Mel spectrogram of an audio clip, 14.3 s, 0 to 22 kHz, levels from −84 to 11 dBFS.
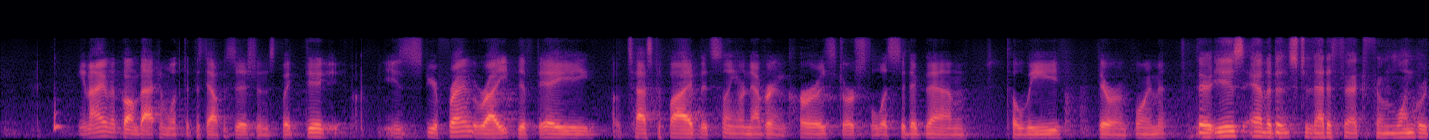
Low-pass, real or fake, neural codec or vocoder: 7.2 kHz; fake; codec, 16 kHz, 0.5 kbps, FunCodec, trained on Chinese and English, 25 frames a second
